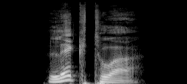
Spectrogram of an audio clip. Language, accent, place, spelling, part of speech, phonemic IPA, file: German, Germany, Berlin, Lektor, noun, /ˈlɛktoːr/, De-Lektor.ogg
- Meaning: 1. reviser, proofreader (a person who proofreads or corrects written material) 2. language instructor, chiefly at university level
